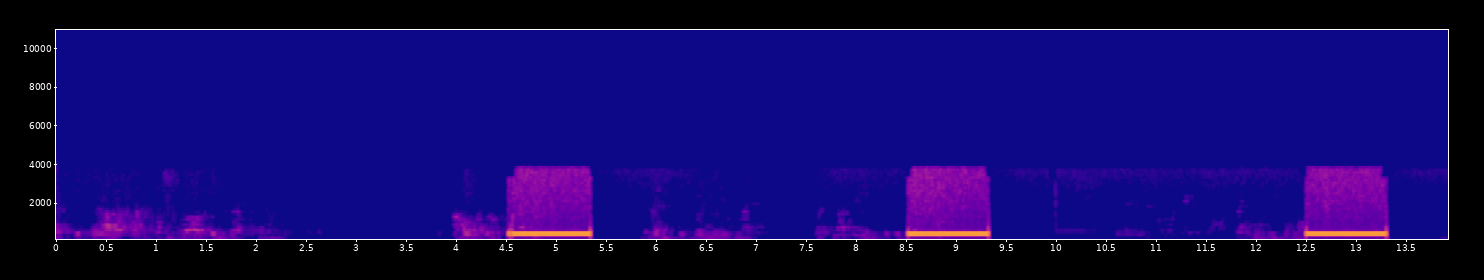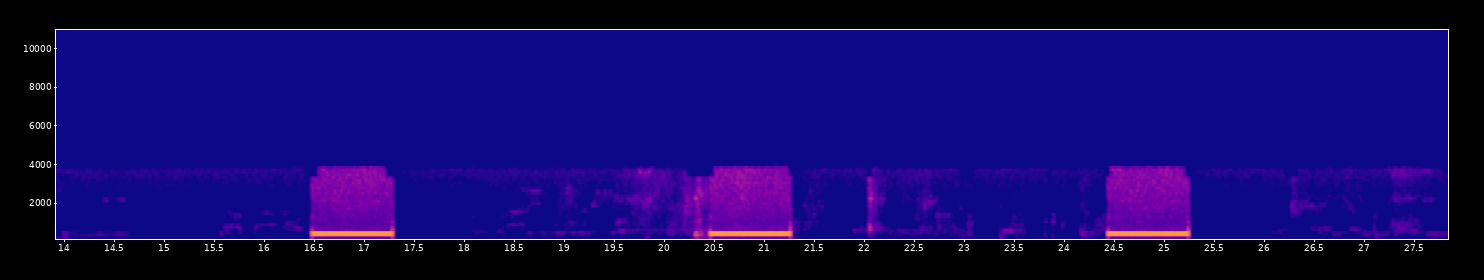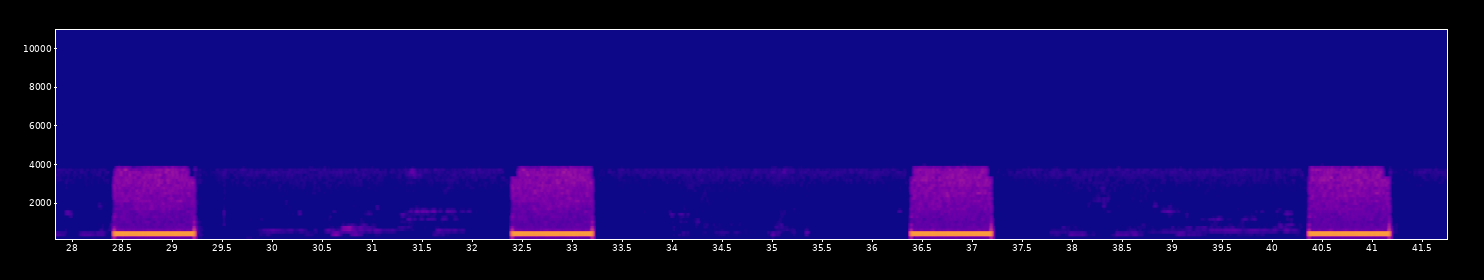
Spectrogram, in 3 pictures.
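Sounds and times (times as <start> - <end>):
speech: 0.4 - 2.4, 3.9 - 9.3, 10.6 - 13.3
telephone ringback tone on a company line: 4.6 - 5.4, 12.5 - 13.3, 16.5 - 17.3, 20.5 - 21.3, 24.4 - 25.3, 28.4 - 29.2, 32.4 - 33.2, 36.4 - 37.2, 40.4 - 41.2.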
